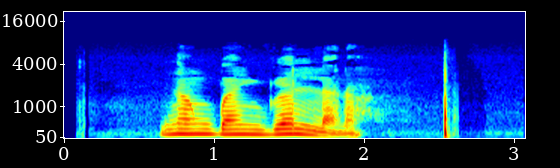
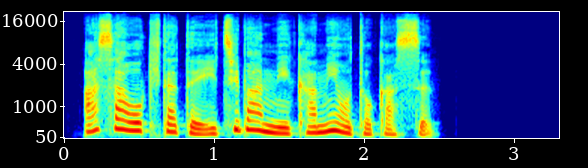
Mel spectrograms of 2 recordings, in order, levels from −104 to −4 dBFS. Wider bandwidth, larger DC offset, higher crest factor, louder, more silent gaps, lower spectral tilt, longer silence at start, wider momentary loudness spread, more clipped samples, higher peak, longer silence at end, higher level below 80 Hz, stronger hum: second, 5.4 kHz vs 19 kHz; neither; first, 22 dB vs 14 dB; about the same, -21 LUFS vs -20 LUFS; neither; first, -11 dB/octave vs -5.5 dB/octave; first, 0.65 s vs 0.15 s; first, 14 LU vs 8 LU; neither; first, 0 dBFS vs -6 dBFS; second, 0.5 s vs 0.85 s; first, -50 dBFS vs -74 dBFS; neither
